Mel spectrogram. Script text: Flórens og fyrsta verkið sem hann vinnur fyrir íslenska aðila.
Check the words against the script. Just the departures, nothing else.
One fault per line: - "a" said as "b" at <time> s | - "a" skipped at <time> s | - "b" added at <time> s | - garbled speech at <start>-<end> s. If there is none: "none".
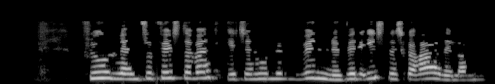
- "hann" said as "hún" at 2.6 s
